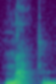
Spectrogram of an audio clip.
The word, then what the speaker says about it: ma: If that word was followed by a vowel, you'd have to add an R. So you'd say, is Myra upstairs?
